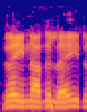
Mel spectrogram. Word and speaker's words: Reine Adelaide: Nu har ju både, ja, hur säger man? Reine. Reine Adelaide, eller vad uttalar man det? – Ja, Reine Adelaide, precis.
